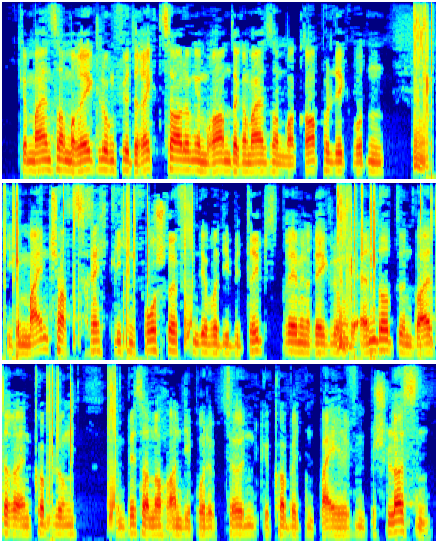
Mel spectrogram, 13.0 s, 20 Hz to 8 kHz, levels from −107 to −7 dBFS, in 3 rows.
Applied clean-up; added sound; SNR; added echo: classical method spectral subtraction.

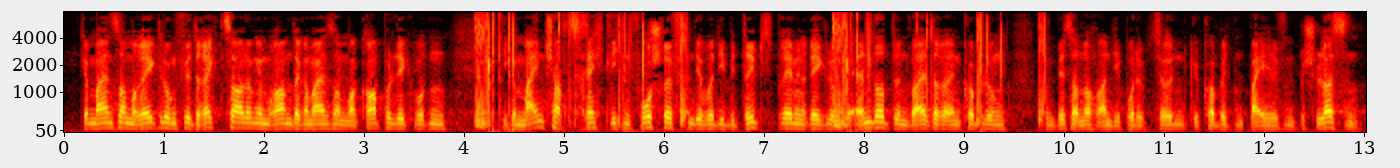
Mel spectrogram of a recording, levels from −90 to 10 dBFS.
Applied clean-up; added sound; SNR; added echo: none; Fart; 7 dB; none.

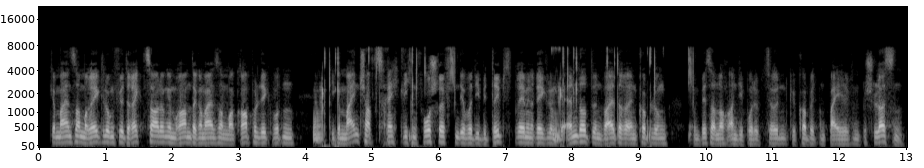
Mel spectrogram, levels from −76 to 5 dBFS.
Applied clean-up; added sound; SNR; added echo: neural mask model Resemble Enhance denoiser.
